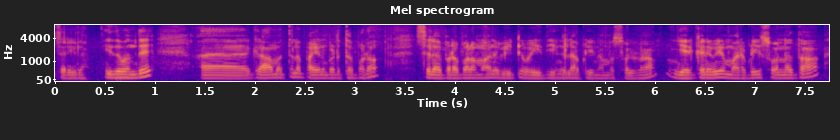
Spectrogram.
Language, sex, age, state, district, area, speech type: Tamil, male, 30-45, Tamil Nadu, Salem, rural, spontaneous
